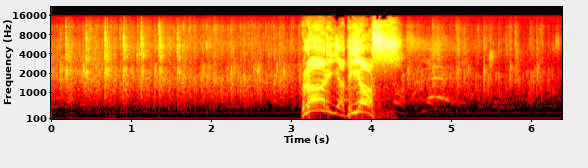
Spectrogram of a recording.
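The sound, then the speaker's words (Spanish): An audience claps and applauds steadily for Jehovah at a preacher's call during a sermon, a dense crackle of many hands, while a loud voice briefly shouts out over the crowd in the middle. “Dale un aplauso a Jehová.”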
